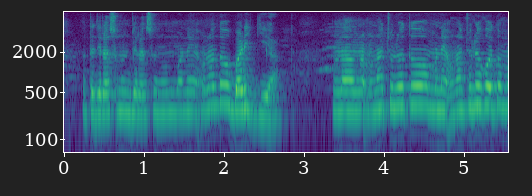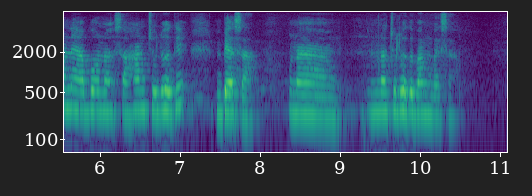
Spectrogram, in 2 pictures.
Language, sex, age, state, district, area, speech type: Santali, female, 18-30, West Bengal, Purulia, rural, spontaneous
